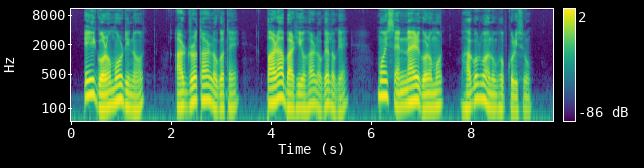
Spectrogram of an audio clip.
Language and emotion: Assamese, sad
